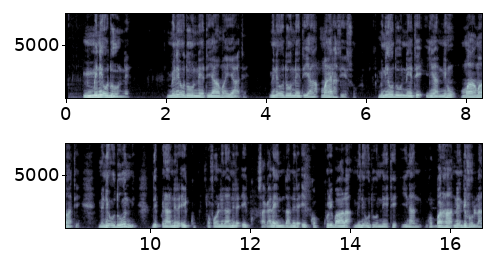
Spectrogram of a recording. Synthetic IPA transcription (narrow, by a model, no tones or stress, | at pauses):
mɪnɪʊd̪uːnːɛ | mɪnɪʊd̪uːnːe̞ːt̪ɪjaːmɐjːaːt̪ɛ̥ | mɪnɪʊd̪uːnːeːt̪ɪjaːmɐjɐɾɐsiːsːɔ̥ | mɪnɪʊd̪uːnːe̞ːt̪ɪjɪnɐnːɪhʊmaːmaːt̪ɪmɪnɪʊd̪uːnːɪd̪ɪpʼːɪnɐnːɪɾɛʔɪkːɔ | ɔfɔlːɪnɐnːɪɾɛʔɪkːɔ̥sɐɡɐlɛɪnt̪ɐnːɪɾɛʔɪkːɔkʊɾɪbaːlɐ̰mɪnɪʊd̪uːnːe̞ːt̪ɪjɪnɐnːɪɡɔbːɐnɐɦanːɛd̪ɪfʊlːɐn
